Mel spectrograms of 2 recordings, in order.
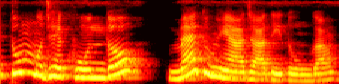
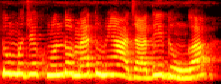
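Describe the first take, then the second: First: There is a clear pause after दो. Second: It runs on with no clear pause.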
